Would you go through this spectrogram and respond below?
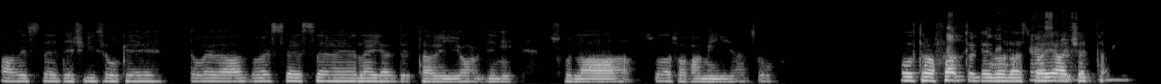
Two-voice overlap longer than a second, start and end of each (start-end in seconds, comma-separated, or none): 9.4-11.1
